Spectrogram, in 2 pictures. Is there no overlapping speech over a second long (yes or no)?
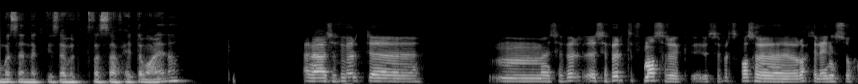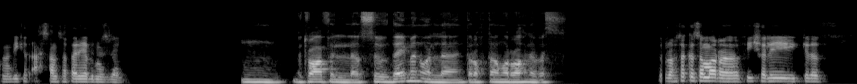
yes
